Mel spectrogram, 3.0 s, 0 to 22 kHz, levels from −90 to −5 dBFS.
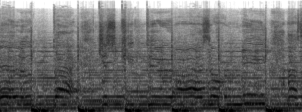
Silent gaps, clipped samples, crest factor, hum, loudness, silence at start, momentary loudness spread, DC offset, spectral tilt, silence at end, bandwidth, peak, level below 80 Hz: none; 3%; 6 dB; none; -6 LUFS; 0 s; 1 LU; under 0.1%; -4.5 dB/octave; 0 s; 16.5 kHz; 0 dBFS; -10 dBFS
